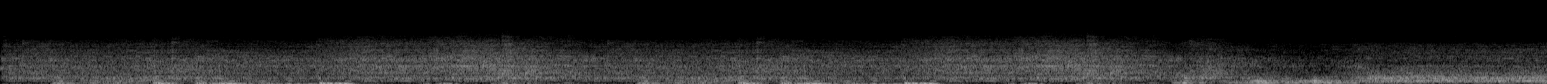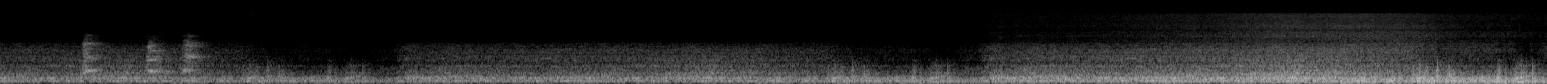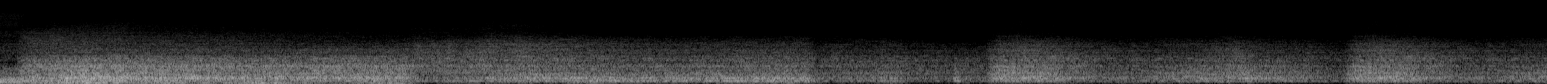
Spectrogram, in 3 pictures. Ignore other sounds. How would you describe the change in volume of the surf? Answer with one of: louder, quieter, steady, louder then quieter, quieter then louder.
louder then quieter.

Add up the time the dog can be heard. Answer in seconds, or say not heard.
2 s.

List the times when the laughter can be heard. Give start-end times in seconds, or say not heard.
not heard.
